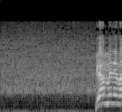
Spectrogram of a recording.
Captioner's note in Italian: Applauso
